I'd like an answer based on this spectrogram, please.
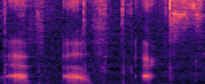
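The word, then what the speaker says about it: f(x): say f of X so the way to pronounce this is just f of X that's how we say that so then we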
